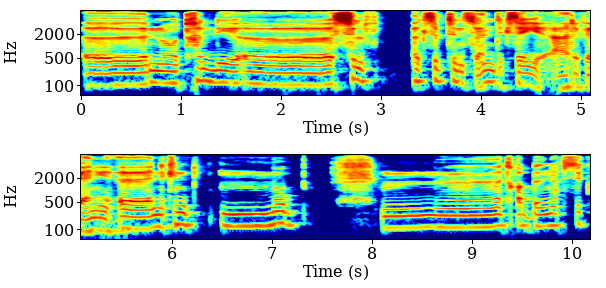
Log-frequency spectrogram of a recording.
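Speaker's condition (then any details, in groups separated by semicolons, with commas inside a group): Stuttering; stutter from about age 10, mild then worsening, obstacle by 15, later stuttering control program; stutter greatly controlled after program, now increased again, hardest in meetings and work communication; prolonged sounds, blocks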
